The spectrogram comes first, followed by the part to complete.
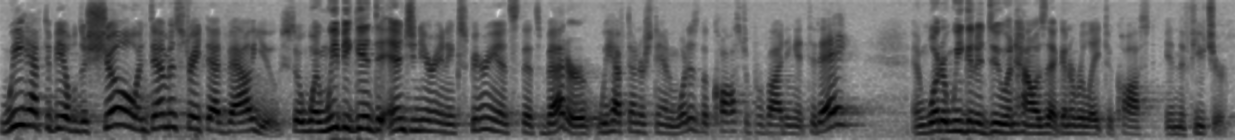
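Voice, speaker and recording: A woman giving a live presentation, lively and asking her audience questions as she goes. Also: mid-range voice, fast talker. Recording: long hall reverb.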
